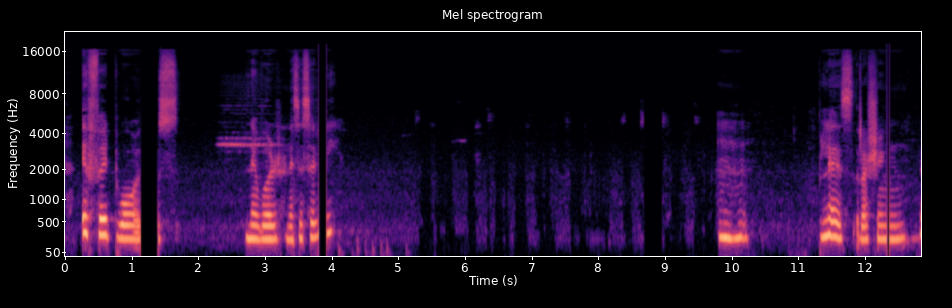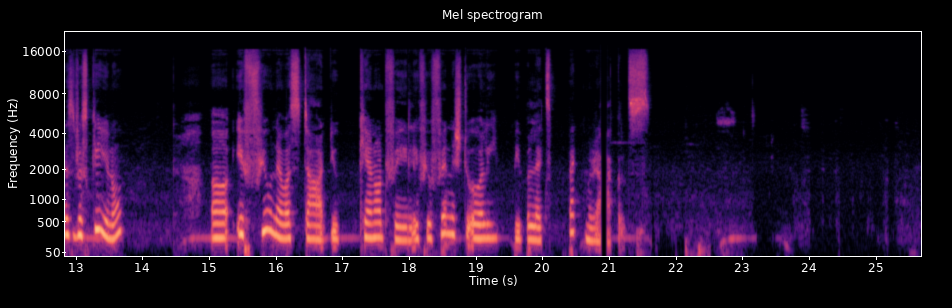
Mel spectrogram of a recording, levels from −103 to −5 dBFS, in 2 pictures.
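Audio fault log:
1.13 to 1.40 s, 3.81 to 3.93 s, 8.68 to 8.96 s, 12.33 to 12.37 s and 20.88 to 20.97 s, Bluetooth stall: the speech drops abruptly to dead silence five times, for 266, 120, 275, 37 and 93 ms, then carries on. The likely cause is radio interference delaying packets on the wireless link, so the headphones' small buffer emptied and playback halted until the retransmitted audio arrived.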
